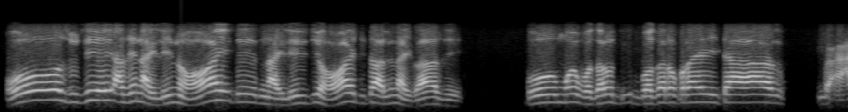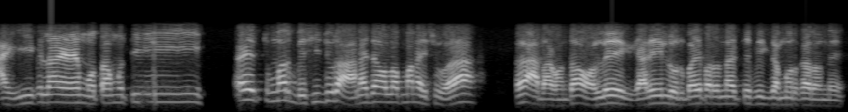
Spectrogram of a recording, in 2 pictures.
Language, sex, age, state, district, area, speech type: Assamese, male, 45-60, Assam, Nalbari, rural, conversation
